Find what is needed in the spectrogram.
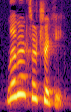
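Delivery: sing-song high Limericks; playful limericks. Shown as a demonstration. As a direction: toss out Limericks up high like it's fun to say. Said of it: "they're really fun to say".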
